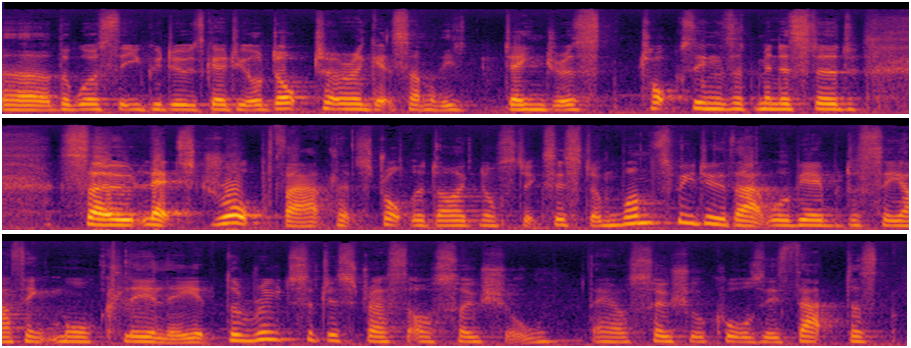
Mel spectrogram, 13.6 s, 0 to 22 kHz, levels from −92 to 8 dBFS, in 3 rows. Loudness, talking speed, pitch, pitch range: -18 LUFS, 240 wpm, 175 Hz, 170-190 Hz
